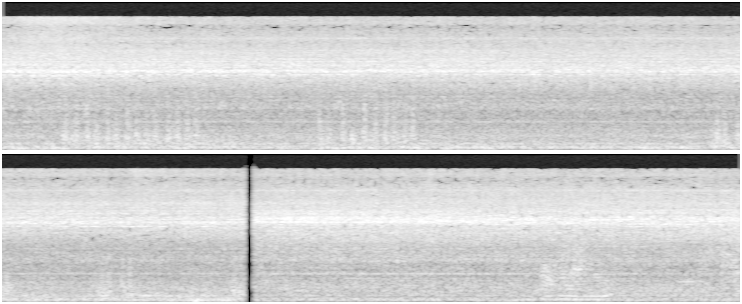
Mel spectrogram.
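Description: Minced pork frying in hot oil in a wok, a steady sizzle with the scrape of a metal spatula, briefly cut off about ten seconds in.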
